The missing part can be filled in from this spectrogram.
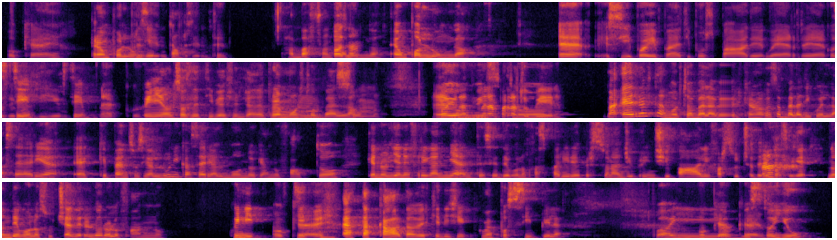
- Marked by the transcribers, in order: static; other background noise; "insomma" said as "somma"; distorted speech; chuckle; chuckle; tapping
- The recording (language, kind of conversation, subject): Italian, unstructured, Quale serie TV ti ha appassionato di più?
